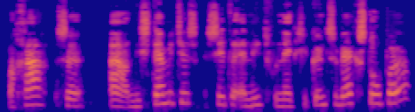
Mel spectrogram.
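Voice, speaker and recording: A woman's voice: fairly high pitch, animated, normal speed, breathy edge, dry recording. A woman in her thirties hosting a solo podcast, talking frankly and coaching her listeners, swearing casually, with many fillers and restarts. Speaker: podcast host. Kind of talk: candid solo podcast monologue.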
